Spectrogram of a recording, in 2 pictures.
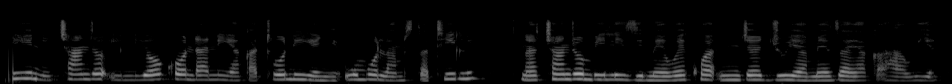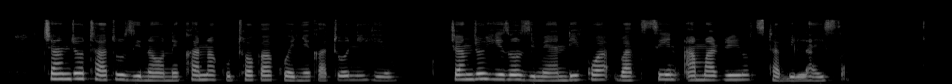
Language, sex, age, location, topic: Swahili, female, 18-24, Kisii, health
